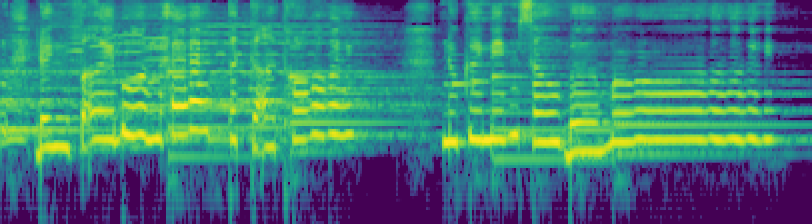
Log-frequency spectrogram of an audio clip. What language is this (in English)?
Vietnamese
